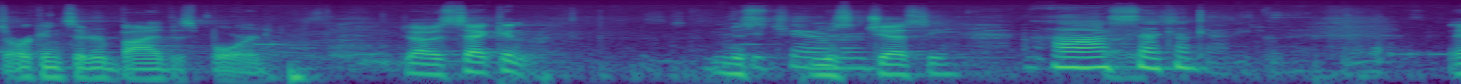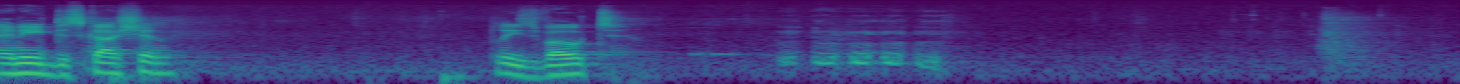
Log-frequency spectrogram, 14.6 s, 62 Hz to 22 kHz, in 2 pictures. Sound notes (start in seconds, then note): 6.5 whispering; 11.2 clearing throat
